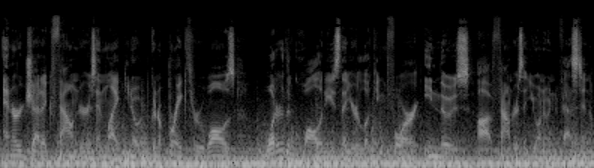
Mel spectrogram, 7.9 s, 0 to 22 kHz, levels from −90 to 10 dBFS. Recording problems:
low rumble; loud; throughout; 7 dB below the speech

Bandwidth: 15.5 kHz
